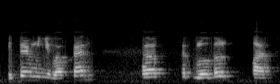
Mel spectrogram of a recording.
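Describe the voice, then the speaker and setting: A man's voice: on the high side, steady tone, normal speed. A man speaking as a market analyst over a video call whose audio keeps breaking up, talking hesitantly with many filler sounds. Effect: choppy video call audio that keeps breaking up. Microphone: remote video call. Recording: tinny, phone-like video call line.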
